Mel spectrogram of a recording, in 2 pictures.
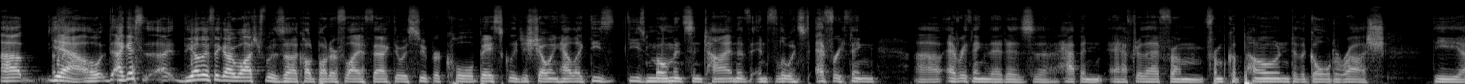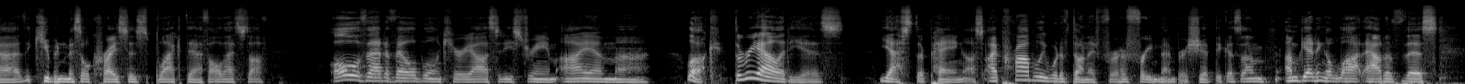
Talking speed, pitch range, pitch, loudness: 190 wpm, 120-145 Hz, 130 Hz, -24 LUFS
